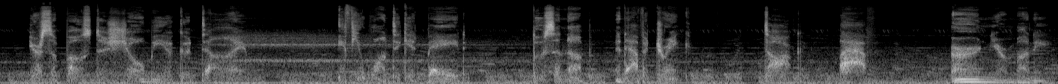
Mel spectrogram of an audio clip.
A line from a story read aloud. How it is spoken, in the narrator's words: smiling, and whispered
